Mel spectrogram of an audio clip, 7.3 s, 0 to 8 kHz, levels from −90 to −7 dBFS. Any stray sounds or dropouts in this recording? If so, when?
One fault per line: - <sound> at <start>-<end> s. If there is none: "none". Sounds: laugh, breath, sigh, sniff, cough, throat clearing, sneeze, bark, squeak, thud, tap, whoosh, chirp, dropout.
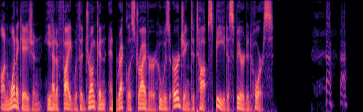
- dropout at 2.3-2.3 s
- laugh at 6.2-7.0 s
